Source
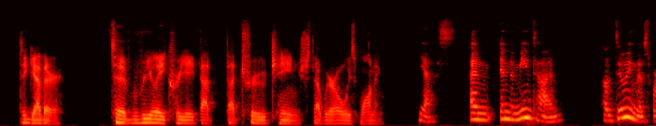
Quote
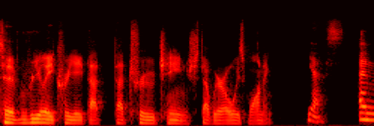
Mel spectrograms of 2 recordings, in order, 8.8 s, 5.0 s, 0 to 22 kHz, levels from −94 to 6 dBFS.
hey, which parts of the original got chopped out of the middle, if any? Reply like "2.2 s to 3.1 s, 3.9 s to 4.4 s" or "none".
none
